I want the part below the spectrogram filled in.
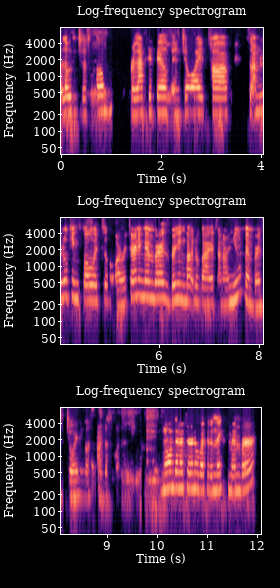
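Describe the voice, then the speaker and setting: A woman with a normal speaking voice, fairly high in pitch, at a moderate pace with ordinary pitch variation and big swings in loudness. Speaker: student club executive. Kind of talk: casual self-introduction.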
